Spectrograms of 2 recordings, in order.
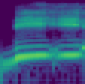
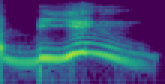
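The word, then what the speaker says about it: being: হচ্ছিল রাশেদ হচ্ছিল রাশেদ হচ্ছিল আগেরটা হচ্ছে বিং বি আই এনজি মানে উচ্চারণটা হওয়ার কথা বিং কিন্তু বিয়িং না হবে এটার উচ্চারণটা হবে বিং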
